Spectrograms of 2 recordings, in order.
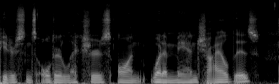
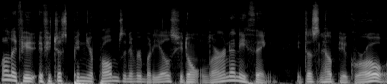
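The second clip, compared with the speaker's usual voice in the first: put-on, attempted Scottish accent, lecturing tone; 4 semitones higher, 4 dB louder than usual. Mocking a speaker's advice by quoting him: imitating him in a Scottish accent. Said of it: "Why are you Scottish in this accent?".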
